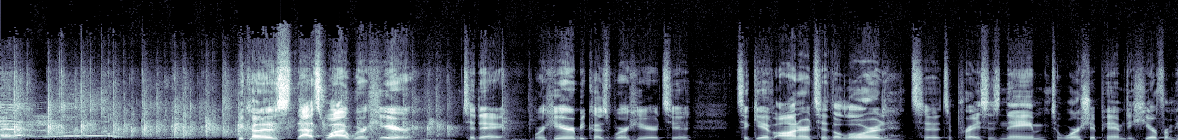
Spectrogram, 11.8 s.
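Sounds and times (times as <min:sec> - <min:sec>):
audience round of applause: 0:00.0 - 0:05.1
speech: 0:02.4 - 0:11.7.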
